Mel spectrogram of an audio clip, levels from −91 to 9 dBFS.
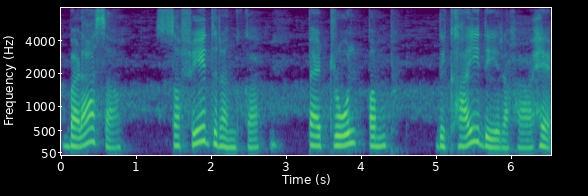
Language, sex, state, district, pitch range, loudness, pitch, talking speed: Hindi, female, Madhya Pradesh, Katni, 175-215 Hz, -18 LUFS, 190 Hz, 100 wpm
